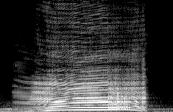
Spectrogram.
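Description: A cow gives one long moo that rises, holds steady for about two seconds, turns rough and then drops away at the end.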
